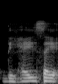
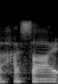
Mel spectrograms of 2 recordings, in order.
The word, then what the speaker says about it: Heisei: I still have friends who like to call the Heisei era the Hasai era.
